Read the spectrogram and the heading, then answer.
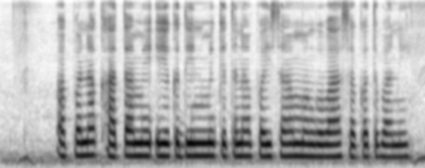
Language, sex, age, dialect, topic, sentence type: Bhojpuri, female, 25-30, Southern / Standard, banking, question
